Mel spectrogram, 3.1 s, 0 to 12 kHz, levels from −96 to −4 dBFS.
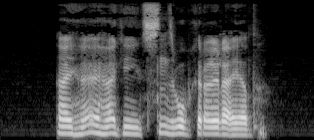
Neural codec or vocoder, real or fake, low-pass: none; real; 10.8 kHz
